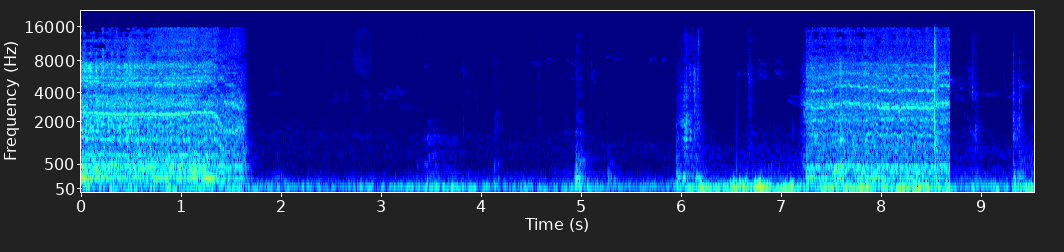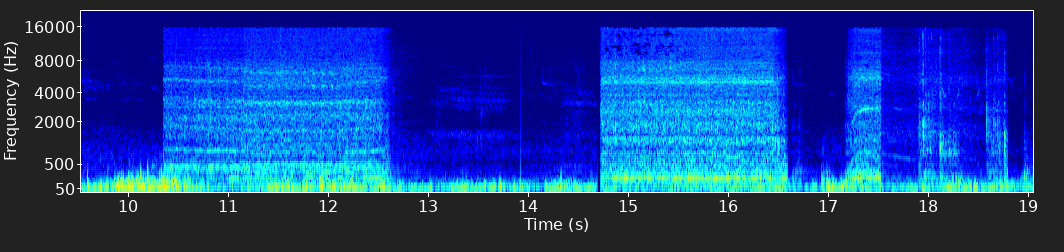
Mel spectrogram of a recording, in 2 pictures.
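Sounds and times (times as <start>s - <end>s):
cordless drill whining: 0.0s - 1.7s, 7.2s - 8.7s, 10.4s - 12.7s, 14.7s - 16.6s, 17.2s - 18.9s.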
